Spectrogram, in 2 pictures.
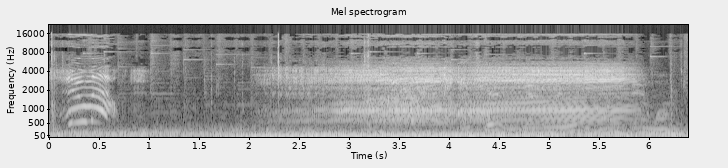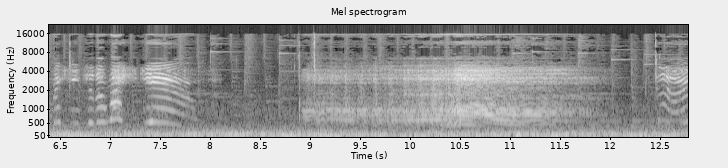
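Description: Ricky Zoom Lights & Sounds toy motorbike playing its built-in sounds through its small speaker as its try-me button is pressed: short phrases in a character voice near the start and about seven seconds in, alternating with two longer stretches of music and sound effects.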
